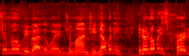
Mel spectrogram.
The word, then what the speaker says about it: Jumanji: a good movie now it's a different you pronounced it perfectly it's Jumanji Jumanji which is a Hebrew Italian restaurant really a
